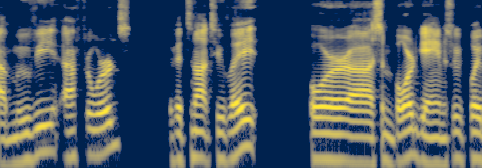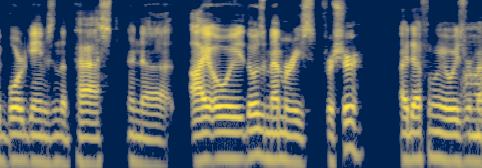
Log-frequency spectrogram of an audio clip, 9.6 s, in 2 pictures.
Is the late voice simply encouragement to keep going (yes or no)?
no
